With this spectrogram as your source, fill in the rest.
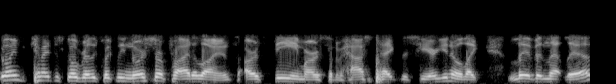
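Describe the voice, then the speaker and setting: With a Canadian accent, a man talks at a fairly quick pace in a fairly high pitch, his intonation lively. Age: 50s. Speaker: drag queen and activist. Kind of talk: radio interview. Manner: animated.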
